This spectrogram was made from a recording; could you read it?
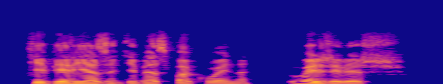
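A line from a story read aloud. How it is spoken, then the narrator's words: Confident. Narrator (Russian): Маша уверенно сказала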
